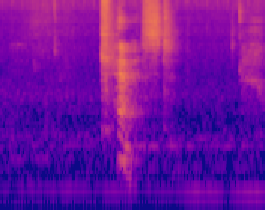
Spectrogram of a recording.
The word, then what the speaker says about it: chemist: The one that here, again, it's not a ch sound, it's a k sound. So ist. Chemist.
